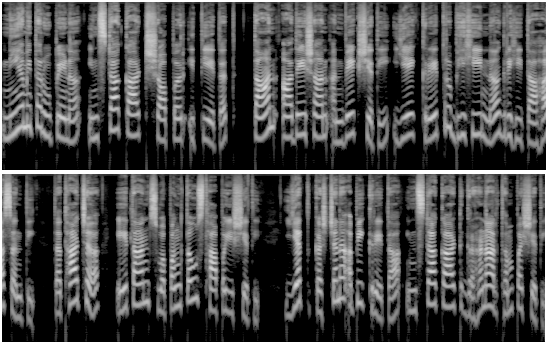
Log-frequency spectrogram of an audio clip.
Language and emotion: Sanskrit, neutral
